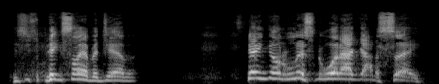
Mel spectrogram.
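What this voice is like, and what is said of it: Put-on Southern accent. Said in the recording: “I do that little Southern accent.”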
